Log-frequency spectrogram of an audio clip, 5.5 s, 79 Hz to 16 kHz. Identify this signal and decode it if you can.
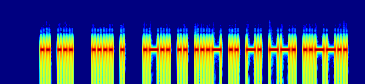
Morse code, heard as a keyed tone, about 28 wpm, 700 Hz. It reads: IS HE LIVING?
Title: Sentences from Top 1100 Words 28wpm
